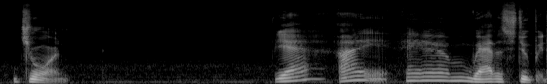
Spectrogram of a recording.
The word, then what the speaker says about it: Johan: I realized this entire time, throughout the entire time I've played this game, I've been saying his name as Johan, when it's just pronounced Jorn.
